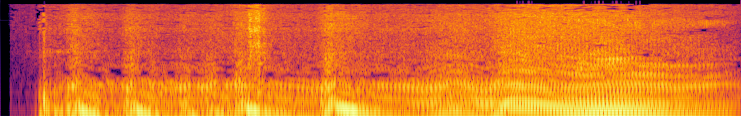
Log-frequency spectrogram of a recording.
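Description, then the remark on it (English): A newly received motorcycle is tried out on Christmas Day: its engine starts and revs in several quick bursts that rise and fall in pitch, then climbs into a long, steady, louder roar before easing off. It sounds loud. “Oh, look what I got. A motorcycle. I think I will try it out.”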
